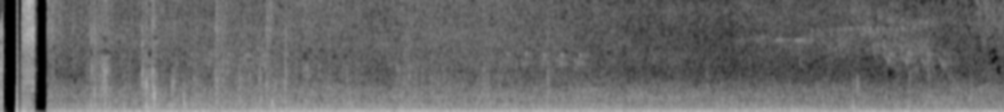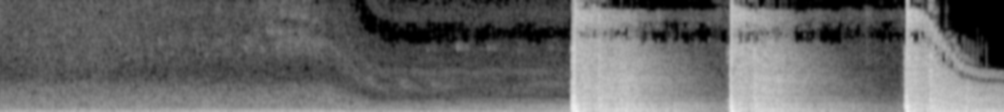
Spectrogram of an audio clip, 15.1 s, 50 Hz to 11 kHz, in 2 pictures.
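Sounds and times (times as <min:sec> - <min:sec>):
faint steady hum: 0:00.4 - 0:15.0
gunshots with echo: 0:11.8 - 0:15.0.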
